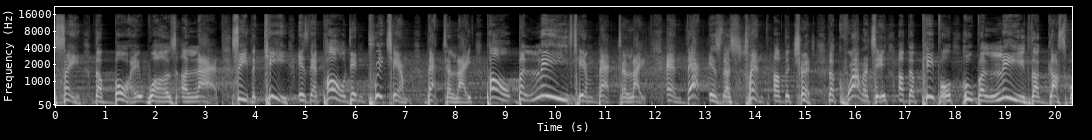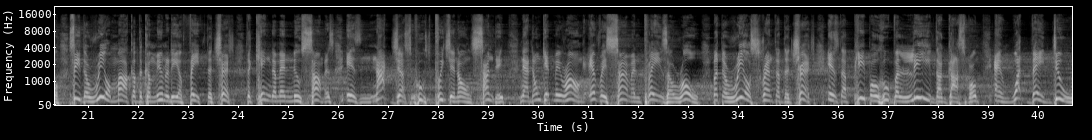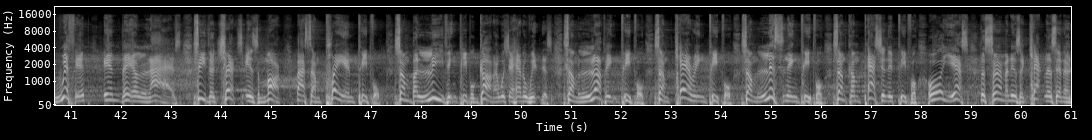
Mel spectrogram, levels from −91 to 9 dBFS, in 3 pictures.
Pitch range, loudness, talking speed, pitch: 175-240 Hz, -24 LUFS, 135 wpm, 195 Hz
